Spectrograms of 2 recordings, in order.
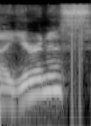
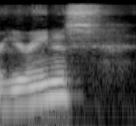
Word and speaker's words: Uranus: Uh, Uranus or Uranus. I've heard it's pronounced both ways.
